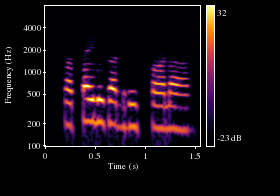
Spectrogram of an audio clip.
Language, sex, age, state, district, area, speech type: Telugu, male, 18-30, Andhra Pradesh, Guntur, urban, conversation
